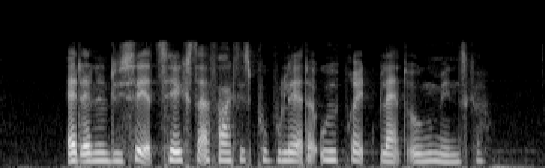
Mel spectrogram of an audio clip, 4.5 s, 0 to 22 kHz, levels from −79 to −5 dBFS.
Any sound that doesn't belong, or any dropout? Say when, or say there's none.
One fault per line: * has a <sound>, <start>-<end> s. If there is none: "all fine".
all fine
